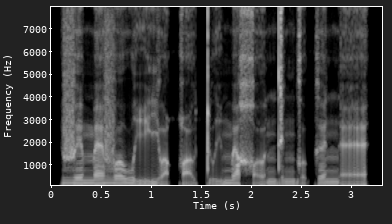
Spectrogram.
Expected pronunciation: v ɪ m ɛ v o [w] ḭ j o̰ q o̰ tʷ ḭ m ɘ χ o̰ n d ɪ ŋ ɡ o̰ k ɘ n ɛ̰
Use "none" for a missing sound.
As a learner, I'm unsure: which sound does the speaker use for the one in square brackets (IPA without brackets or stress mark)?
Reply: w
